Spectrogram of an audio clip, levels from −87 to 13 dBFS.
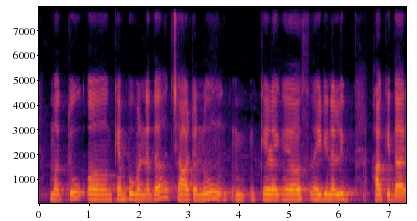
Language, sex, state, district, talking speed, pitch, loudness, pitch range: Kannada, female, Karnataka, Koppal, 100 wpm, 200 Hz, -17 LUFS, 195-220 Hz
